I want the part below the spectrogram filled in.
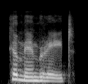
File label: "commemorate", Indian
